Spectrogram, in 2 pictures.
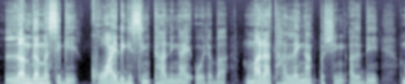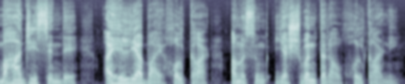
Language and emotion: Manipuri, neutral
